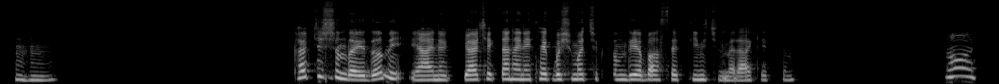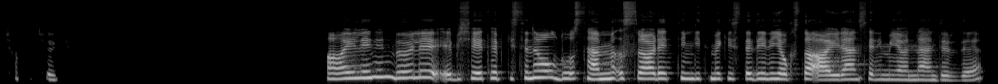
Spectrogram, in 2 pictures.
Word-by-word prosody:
Hı -, -, -8 dB
hı. 200 Hz, +1 st, -9 dB, 2.4 s
Kaç 315 Hz, +3 st, -2 dB
yaşındaydın? 255 Hz, -, 0 dB
Y 270 Hz, -1 st, -2 dB
yani 205 Hz, 0 st, -2 dB
gerçekten, 240 Hz, +2 st, 0 dB
hani, 230 Hz, -1 st, -1 dB
tek 245 Hz, -2 st, -2 dB
başıma 235 Hz, 0 st, -2 dB
çıktım, 230 Hz, -2 st, -9 dB
diye 225 Hz, -1 st, +1 dB
bahsettiğin 220 Hz, +1 st, -4 dB
için 225 Hz, +3 st, -11 dB
merak 185 Hz, +1 st, -6 dB
ettim. 210 Hz, 0 st, -16 dB, 1.5 s
A, 365 Hz, 0 st, -4 dB, 0.3 s
çok 270 Hz, -, -23 dB
küçük. 230 Hz, -2 st, -11 dB, 2.6 s
Ailenin 295 Hz, +6 st, +3 dB
böyle, 310 Hz, +1 st, +2 dB
eee, 235 Hz, 0 st, 0 dB
bir, 240 Hz, -, -7 dB
şeye 270 Hz, 0 st, +2 dB
tepkisi 280 Hz, 0 st, -1 dB
ne 315 Hz, -, +5 dB
oldu? 270 Hz, -4 st, +2 dB
Sen 250 Hz, -3 st, +4 dB
mi 260 Hz, +2 st, +5 dB
ısrar 270 Hz, -1 st, +3 dB
ettin, 265 Hz, 0 st, +1 dB
gitmek 260 Hz, 0 st, -3 dB
istediğini? 255 Hz, 0 st, 0 dB
Yoksa, 245 Hz, +1 st, +2 dB
ailen 220 Hz, +2 st, +4 dB
seni 235 Hz, -2 st, -5 dB
mi, 220 Hz, 0 st, -5 dB
yönlendirdi? 205 Hz, +1 st, -4 dB
245 Hz, 115 wpm, -24 LUFS, 220-270 Hz, 2.6 s, ne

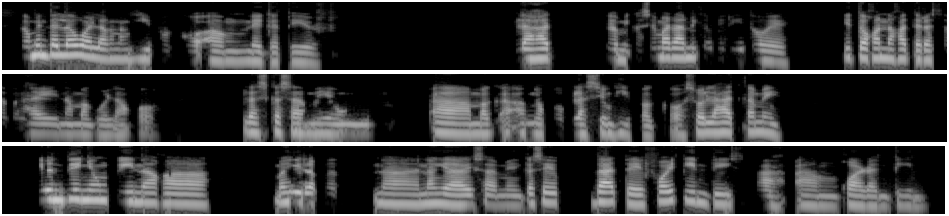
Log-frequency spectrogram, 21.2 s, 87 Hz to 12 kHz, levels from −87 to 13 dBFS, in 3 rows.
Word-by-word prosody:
kaming 260 Hz, +2 st, +4 dB
2 265 Hz, 0 st, +7 dB
lang 200 Hz, -2 st, +1 dB
ng 195 Hz, -1 st, -7 dB
hipag 195 Hz, -2 st, -9 dB
ko -, -, -7 dB
ang 175 Hz, -1 st, -2 dB
negative. 160 Hz, -2 st, -5 dB, 1.5 s
Lahat 205 Hz, 0 st, +6 dB, 0.4 s
kami 200 Hz, -2 st, -3 dB
kasi -, -, -9 dB
marami 220 Hz, 0 st, +4 dB
kami 220 Hz, -1 st, -29 dB
rito 200 Hz, -1 st, -16 dB
eh. 165 Hz, -3 st, -4 dB, 0.4 s
Dito 215 Hz, -1 st, +3 dB
ako 215 Hz, 0 st, +3 dB
nakatira 200 Hz, -2 st, +2 dB
sa 180 Hz, -, -21 dB
bahay 165 Hz, -1 st, -5 dB
ng 160 Hz, 0 st, -7 dB
magulang 150 Hz, -, -7 dB
ko -, -, -12 dB, 0.6 s
plus 180 Hz, -3 st, -1 dB
kasama 170 Hz, -2 st, -1 dB
'yung, 315 Hz, -, -6 dB, 0.4 s
ah, 175 Hz, -3 st, +3 dB
mag-aama 165 Hz, 0 st, -4 dB
ko 160 Hz, 0 st, -26 dB
plus 160 Hz, -1 st, -2 dB
'yung 165 Hz, -2 st, -4 dB
hipag 150 Hz, -3 st, -8 dB
ko. -, -, -8 dB
So, 175 Hz, +4 st, 0 dB
lahat 180 Hz, 0 st, +3 dB
kami. 185 Hz, -4 st, -3 dB, 1.5 s
'Yon 255 Hz, -1 st, +7 dB
din 260 Hz, -1 st, +6 dB
'yong 245 Hz, -, +2 dB
pinakamahirap 205 Hz, 0 st, +1 dB
na 195 Hz, -1 st, -19 dB, 0.3 s
na 195 Hz, -1 st, 0 dB, 0.2 s
nangyari 185 Hz, -2 st, +3 dB
sa'min 170 Hz, -2 st, -5 dB
kasi 205 Hz, +2 st, 0 dB, 0.3 s
dati 215 Hz, -4 st, +6 dB
14 225 Hz, +2 st, +1 dB
days 185 Hz, -1 st, -5 dB
pa 170 Hz, -2 st, -5 dB
ang 165 Hz, -2 st, -6 dB
quarantine. 160 Hz, -2 st, -3 dB
185 Hz, 145 wpm, -22 LUFS, 165-210 Hz, 1.5 s, 2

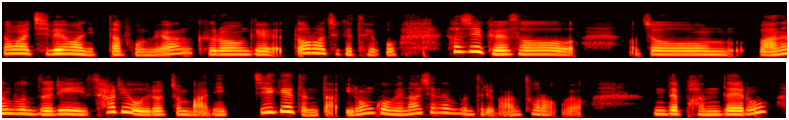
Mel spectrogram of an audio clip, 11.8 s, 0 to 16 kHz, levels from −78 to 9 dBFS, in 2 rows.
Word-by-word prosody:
정말 220 Hz, 0 st, +3 dB
집에만 205 Hz, -2 st, +4 dB
있다 170 Hz, +2 st, -2 dB
보면 185 Hz, +10 st, -2 dB
그런 190 Hz, 0 st, +2 dB
게 180 Hz, -2 st, 0 dB
떨어지게 230 Hz, -7 st, +1 dB
되고 165 Hz, +1 st, -6 dB, 0.4 s
사실 325 Hz, 0 st, +4 dB
그래서 195 Hz, -3 st, +3 dB, 0.5 s
어 -, -, -10 dB
좀 180 Hz, -2 st, +1 dB, 0.2 s
많은 170 Hz, +9 st, +3 dB
분들이 200 Hz, -3 st, +1 dB
살이 310 Hz, -, 0 dB
오히려 175 Hz, -1 st, +3 dB
좀 175 Hz, -1 st, -5 dB
많이 170 Hz, 0 st, -3 dB, 0.2 s
찌게 300 Hz, +4 st, +4 dB
된다 145 Hz, -, -4 dB
이런 210 Hz, +9 st, -1 dB
고민하시는 235 Hz, +4 st, -1 dB
분들이 185 Hz, -4 st, -6 dB
많더라고요. 175 Hz, +5 st, -6 dB, 0.6 s
근데 200 Hz, 0 st, +2 dB
반대로 185 Hz, -, +1 dB
195 Hz, 315 characters per minute, -24 LUFS, 175-225 Hz, 0.6 s, 집에만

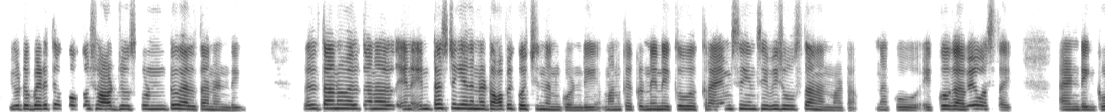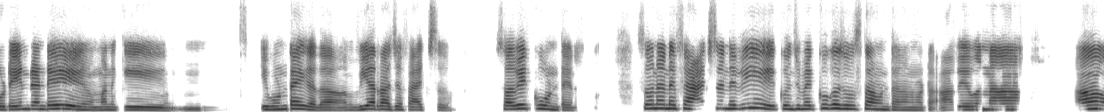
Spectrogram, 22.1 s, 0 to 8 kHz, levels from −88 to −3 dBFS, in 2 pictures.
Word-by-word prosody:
YouTube 250 Hz, +1 st, -1 dB
పెడితే, 265 Hz, +2 st, -1 dB
ఒక్కొక్క 255 Hz, 0 st, -3 dB
shot 235 Hz, -2 st, +4 dB
చూసుకుంటూ 235 Hz, +1 st, -3 dB
వెళ్తానండి. 200 Hz, -6 st, -3 dB, 0.7 s
వెళ్తాను, 280 Hz, +1 st, +3 dB
వెళ్తాను 265 Hz, -1 st, 0 dB
అల 250 Hz, -, +1 dB
ఎన్ 235 Hz, -, -2 dB
ఇంట్రెస్టింగ్ 290 Hz, +2 st, +2 dB
ఏదైనా 255 Hz, -2 st, +3 dB
టాపిక్ 250 Hz, +1 st, +1 dB
వచ్చిందనుకోండి, 195 Hz, -7 st, -3 dB, 0.2 s
మనకి 205 Hz, +2 st, -6 dB
ఇక్కడ 215 Hz, 0 st, -7 dB
నేను 220 Hz, 0 st, +3 dB
ఎక్కువగా 225 Hz, +1 st, -1 dB
క్రైమ్ 220 Hz, +2 st, 0 dB
సీన్స్ 245 Hz, -2 st, -1 dB
ఇవి 245 Hz, +1 st, -1 dB
చూస్తానన్నమాట. 205 Hz, -8 st, -2 dB, 0.3 s
నాకు 190 Hz, 0 st, -9 dB, 0.3 s
ఎక్కువగా 235 Hz, +5 st, +2 dB
అవే 245 Hz, +4 st, +2 dB
వస్తాయి. 190 Hz, -7 st, -7 dB, 0.5 s
అండ్ 200 Hz, 0 st, -2 dB
ఇంకోటి 210 Hz, +3 st, -2 dB
ఏంటంటే, 245 Hz, +2 st, +3 dB, 0.5 s
మనకి 190 Hz, +1 st, -2 dB, 0.5 s
హ్మ్, 85 Hz, 0 st, -10 dB, 0.7 s
ఇవి 215 Hz, -, -1 dB
ఉంటాయి 255 Hz, +2 st, +3 dB
కదా! 180 Hz, -1 st, 0 dB, 0.3 s
వీఆర్ 240 Hz, +1 st, +4 dB
రాజా 215 Hz, -1 st, -1 dB
ఫాక్ట్సు. 185 Hz, -2 st, -4 dB, 0.6 s
సో, -, -, -15 dB
అవి 270 Hz, +3 st, +5 dB
ఎక్కువ 255 Hz, -3 st, -2 dB
ఉంటాయి 190 Hz, -4 st, -4 dB
నాకు. -, -, -32 dB, 0.5 s
సో, -, -, -6 dB
నేను 275 Hz, -1 st, +4 dB
ఫాక్ట్స్ 255 Hz, +3 st, +3 dB
అనేవి 265 Hz, +4 st, 0 dB, 0.3 s
కొంచెం 245 Hz, 0 st, -1 dB
ఎక్కువగా 285 Hz, +3 st, +1 dB
చూస్తూ 250 Hz, 0 st, -1 dB
ఉంటానన్నమాట. 185 Hz, -3 st, -6 dB, 0.2 s
అవి 210 Hz, +3 st, -3 dB
ఏవన్నా 210 Hz, 0 st, +1 dB, 0.9 s
ఆ! -, -, +7 dB
235 Hz, 145 wpm, -24 LUFS, 200-255 Hz, 0.9 s, ఆ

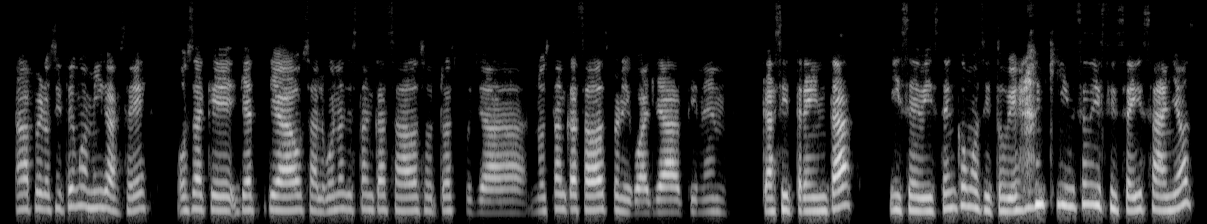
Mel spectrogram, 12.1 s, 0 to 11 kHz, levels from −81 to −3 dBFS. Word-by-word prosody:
Ah, 225 Hz, +1 st, -1 dB
pero 230 Hz, -2 st, -2 dB
sí 230 Hz, +1 st, -9 dB
tengo 265 Hz, +4 st, -2 dB
amigas, 240 Hz, -8 st, -2 dB
eh, 220 Hz, +4 st, -2 dB, 0.3 s
o 205 Hz, +1 st, -5 dB
sea, 225 Hz, +1 st, 0 dB
que 205 Hz, -2 st, -1 dB
ya 215 Hz, 0 st, 0 dB
ya, 210 Hz, -1 st, +4 dB
o 215 Hz, -, -5 dB
sea, 205 Hz, 0 st, -6 dB
algunas 205 Hz, +4 st, -5 dB
ya 220 Hz, -, -6 dB
están 215 Hz, 0 st, -7 dB
casadas 205 Hz, -1 st, -2 dB
otras, 200 Hz, +1 st, -7 dB
pues, 185 Hz, -1 st, -20 dB
ya 175 Hz, -1 st, -3 dB
no 195 Hz, +2 st, -12 dB
están 225 Hz, +3 st, -3 dB
casadas, 215 Hz, 0 st, +3 dB
pero 210 Hz, -3 st, -4 dB
igual 175 Hz, -1 st, -1 dB
ya 185 Hz, -1 st, +3 dB
tienen 185 Hz, 0 st, -13 dB, 0.3 s
casi 195 Hz, +2 st, +1 dB
30, 200 Hz, +8 st, +4 dB, 0.3 s
y 210 Hz, 0 st, -2 dB
se 200 Hz, -1 st, +1 dB
visten 195 Hz, +5 st, 0 dB
como 260 Hz, -2 st, +1 dB
si 210 Hz, -2 st, -1 dB
tuvieran 210 Hz, +10 st, +4 dB
15 290 Hz, -1 st, 0 dB
o -, -, +1 dB
16 225 Hz, -5 st, +1 dB
años, 225 Hz, +9 st, +3 dB
210 Hz, 195 wpm, -23 LUFS, 195-225 Hz, 0.3 s, ya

